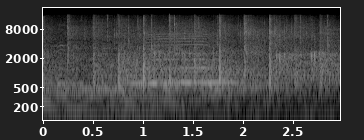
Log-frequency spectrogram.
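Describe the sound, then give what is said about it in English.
An audience at Connect Sunday applauds in a dense, steady wash of clapping, with a few sharper individual claps standing out and a faint sustained whistle-like tone running through the middle. “All right, some of you have no idea what that is, but clap for it, okay?”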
